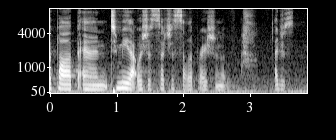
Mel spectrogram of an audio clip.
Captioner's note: gasps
